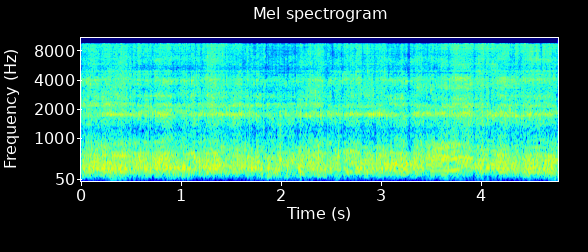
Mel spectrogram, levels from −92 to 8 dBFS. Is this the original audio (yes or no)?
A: no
